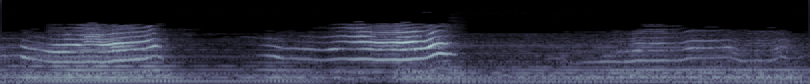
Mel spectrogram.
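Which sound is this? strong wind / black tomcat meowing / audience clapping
black tomcat meowing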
